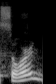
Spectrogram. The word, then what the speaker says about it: Soward: Is it Jenna Soward? Is that how you pronounce her? It's Jenna Sword.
